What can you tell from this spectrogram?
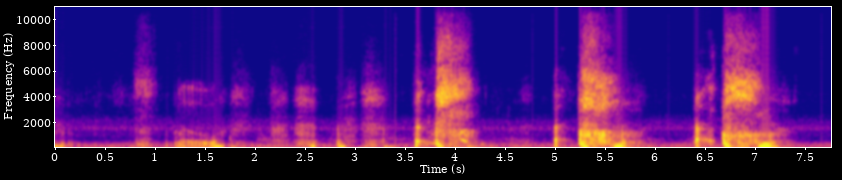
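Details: Deliberately induced sneezes in a comedy sketch about denying a cat allergy after bringing home a new cat: a run of short breath catches building to several sharp, forceful sneezes.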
